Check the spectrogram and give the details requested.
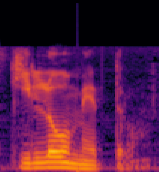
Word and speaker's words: kilómetro: la siguiente palabra es kilómetro es una palabra que tiene cuatro sílabas al pronunciarla la mayor fuerza de voz recae en la antepenúltima sí la va contando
